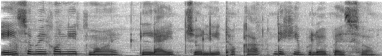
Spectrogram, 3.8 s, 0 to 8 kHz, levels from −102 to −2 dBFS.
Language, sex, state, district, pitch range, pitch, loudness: Assamese, female, Assam, Kamrup Metropolitan, 220-295 Hz, 235 Hz, -16 LUFS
